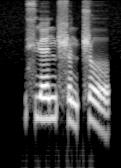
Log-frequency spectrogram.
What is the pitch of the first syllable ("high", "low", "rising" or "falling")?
high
